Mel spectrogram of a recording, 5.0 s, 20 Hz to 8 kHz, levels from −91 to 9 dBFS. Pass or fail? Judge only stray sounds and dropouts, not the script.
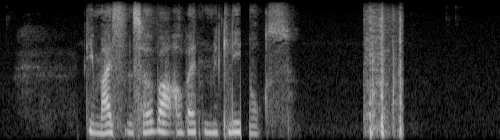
fail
